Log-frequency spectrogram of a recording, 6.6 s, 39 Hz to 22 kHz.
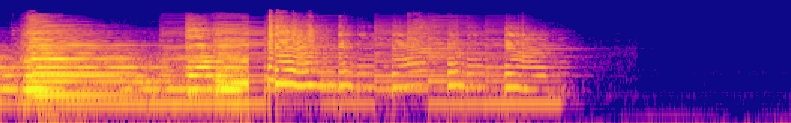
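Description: Bağlama (long-necked Turkish saz) played in plucked notes over a steady low held tone from a Korg Pa800 keyboard. The music stops about five seconds in.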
